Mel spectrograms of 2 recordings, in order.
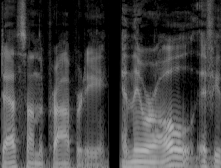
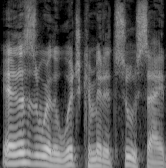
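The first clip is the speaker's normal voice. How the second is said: put-on sudden Chicago accent, raised and pitched up; 5 semitones higher, 5 dB louder than usual. Retelling a character's line about the witch's tree: Chicago accent. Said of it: "the Chicago accent came from when he was like".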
